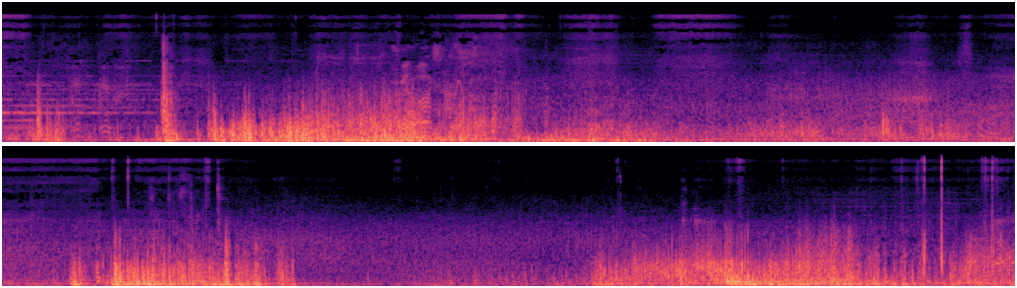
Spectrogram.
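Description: Wind gusting across a phone microphone: loud, low, blustery noise that comes and goes in several gusts, the strongest about eleven seconds in.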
